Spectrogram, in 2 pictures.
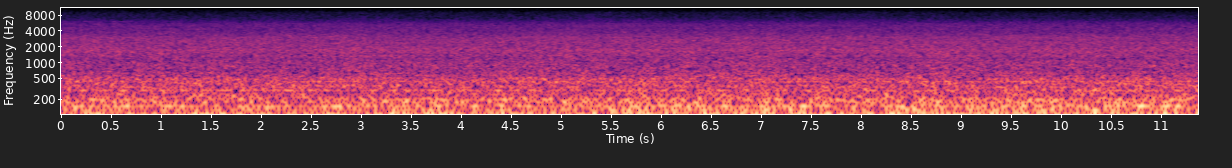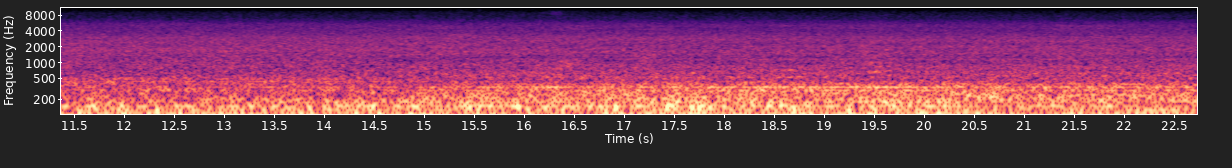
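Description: Steady running noise heard inside a K-set double-deck electric train carriage in motion: a continuous rumble and rush of the wheels on the rails. About two-thirds of the way through, a steady hum joins in and the noise grows slightly louder.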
